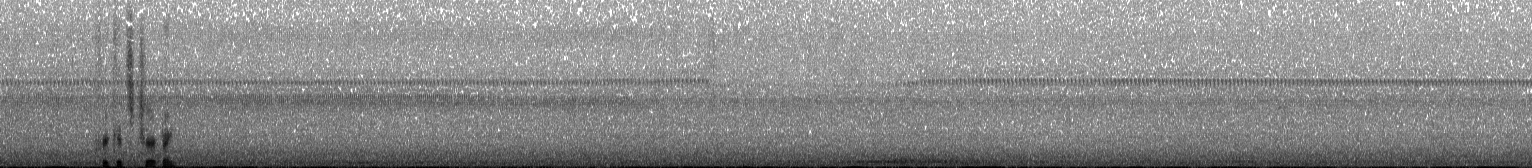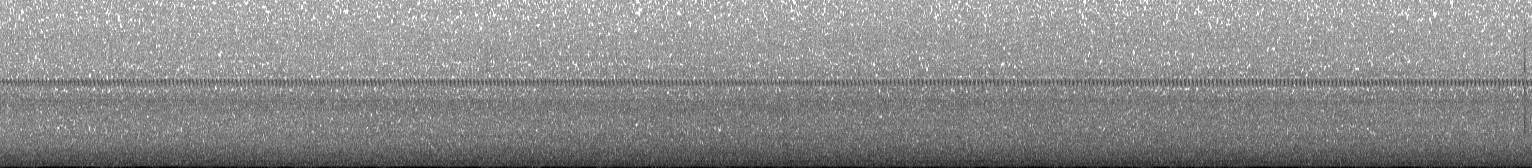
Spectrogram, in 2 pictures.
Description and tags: Crickets Chirping
field-recording, mono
